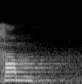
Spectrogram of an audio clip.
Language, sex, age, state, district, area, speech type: Bodo, male, 45-60, Assam, Chirang, rural, read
